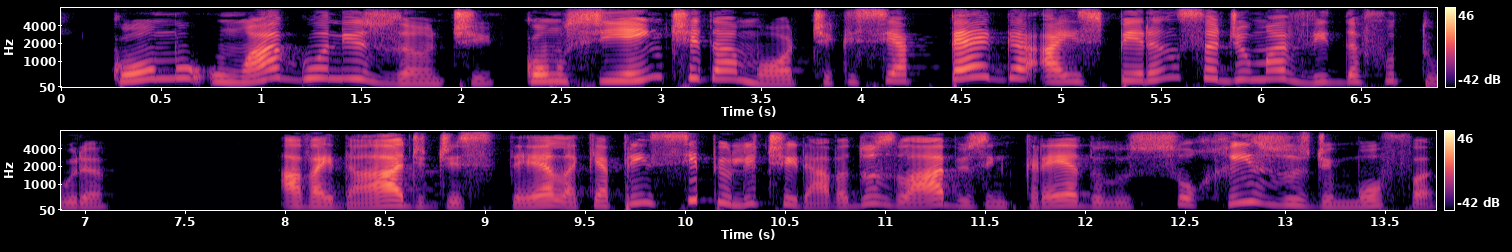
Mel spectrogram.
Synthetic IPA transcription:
kõmʊʔũaɡonizɐ̃nt͡ʃɪkõsiẽnt͡ʃɪd̪ɐmɔɾt͡ʃɪkɪsɪapɛɡɐʔaɪspeɾɐ̃sɐd͡ʒɪũmɐvid̪ɐfut̪uɾɐ | ɐvajd̪ad͡ʒɪd͡ʒɪːst̪ɛlɐkɪapɾĩsipjʊlɪt͡ʃiɾavɐd̪ʊzlabjʊzĩkɾɛd̪ulʊsːoʁizʊzd͡ʒɪmofɐ

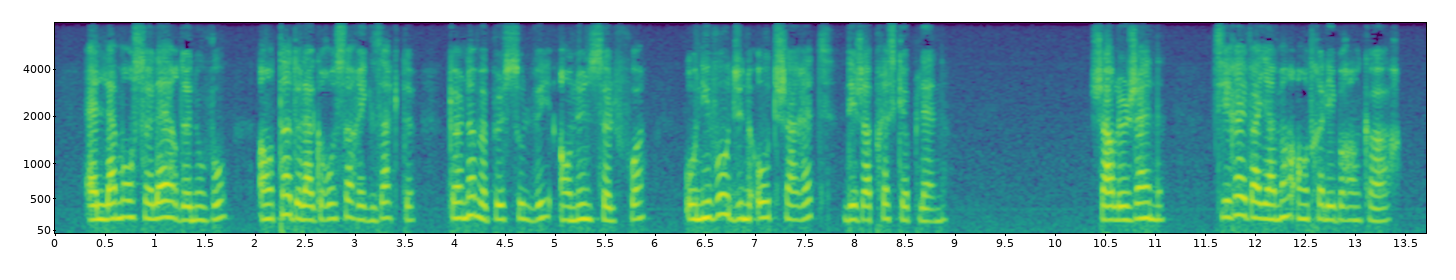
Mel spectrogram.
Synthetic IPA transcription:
ɛlːamɔ̃səlɛːʁd̪ənuvo | ɑ̃t̪ad̪əlaɡʁosœːʁɛɡzakt̪ | kɛ̃nɔmpøsulveɑ̃nynsœlfwa | onivod̪ynoːt̪ʃaʁɛt̪d̪eʒapχɛskəplɛn | ʃaʁləʒɛn | t̪iʁɛvajamɑ̃ʔɑ̃t̪χəlebʁɑ̃kaːʁ

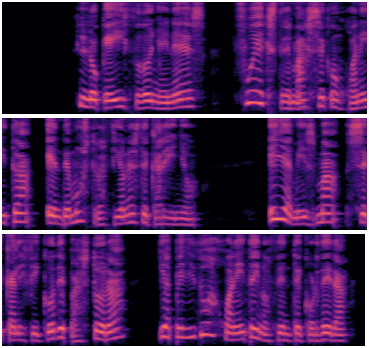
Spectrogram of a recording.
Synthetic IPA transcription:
lo̞ke̞iθo̞ðo̞ɲaine̞s | fwe̞ːkst̪ɾe̞maɾse̞ko̞ŋxwanit̪ae̞nd̪e̞mo̞st̪ɾaθjo̞ne̞zðe̞kaɾiɲo̞ | e̞ʎamizmase̞kalifiko̞ðe̞past̪o̞ɾa | iape̞ʎiðo̞axwanit̪aino̞θe̞nt̪e̞ko̞ɾðe̞ɾa

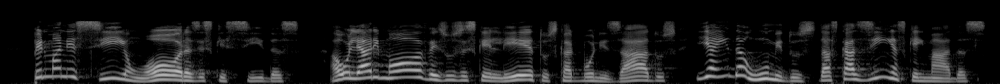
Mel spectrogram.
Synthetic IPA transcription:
peɾmanesiɐ̃w̃ɔɾɐzeskesid̪ɐs | ɐoʎaɾimɔvejzʊzeskelet̪ʊskaɾbonizad̪ʊs | iaĩnd̪ɐũmid̪ʊzd̪ɐskazĩɲɐskejmad̪ɐs

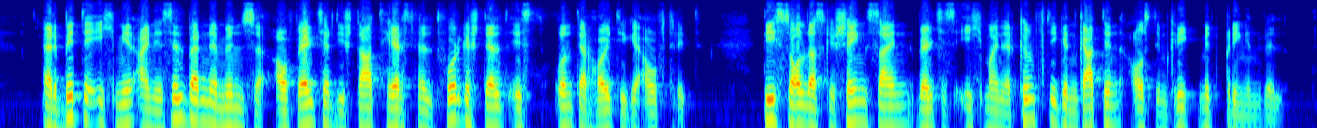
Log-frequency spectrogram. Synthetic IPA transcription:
ʔɛɐbɪtəɪçmiːɐʔa̰ɪnəzɪlbɛʁnəmʏnt͡sə̰ʔaʊfv̥ɛlçədiːʃtatheːɐsfɛltfoːɐɡəʃtɛltɪst | ʔʊnt̚d̥eːɐhɔʏtɪɡə̰ʔa̰ʊftʁ̥ɪt | d̥iːsz̥ɔldasɡ̥əʃɛŋkz̥aɪnvɛlçəsɪçmaɪnəɐkʰʏnftɪɡənɡatɪna̰ʊsd̥eːmkʁ̥iːk̚mɪtb̥ʁɪŋənvɪl

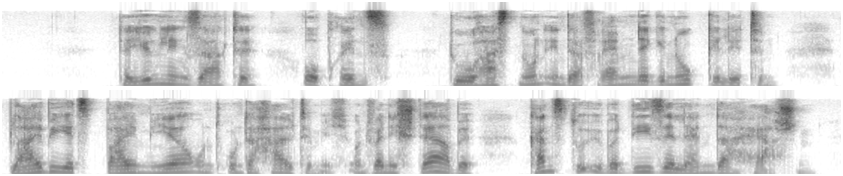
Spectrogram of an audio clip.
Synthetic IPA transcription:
d̥eːɐjʏŋlɪŋzaːk̚tʰə | ʔoːpʁ̥ɪnt͡s | d̥uːɦastnuːnɪndeːɐfʁ̥ɛmdəɡənuːk̚ɡ̥əlɪtʰən̩ | b̥laɪbəjɛt͡st̚b̥aɪmiːɐʊntʰʊntɐhaltʰəmɪ̰çʊntv̥ɛnɪçʃtɛɐbə | kʰanst̚d̥uːʔyːbɐdiːzəlɛndɐhɛ̰ɐʃn̩

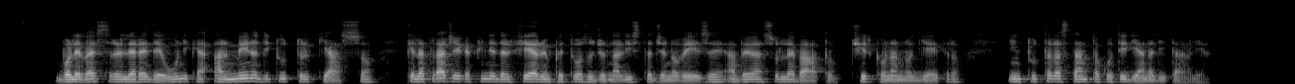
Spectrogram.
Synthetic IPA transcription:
voleːvaɛsːeɾeleɾɛːd̪euːnikaʔalmeːnod̪it̪ut̪ːoilkja̰sːo | kelat̪ɾaːd͡ʒikafiːned̪elfjɛːɾoimpet̪ːuwoːzod͡ʒornalist̪ad͡ʒenovɛːzea̰vɛːvasolːeva̰ːt̪ot͡ʃirkaunanːo̰d̪jɛ̰ːt̪ɾo | int̪ut̪ːalast̪ampakwot̪id̪jaːnad̪it̪a̰ːlja̰

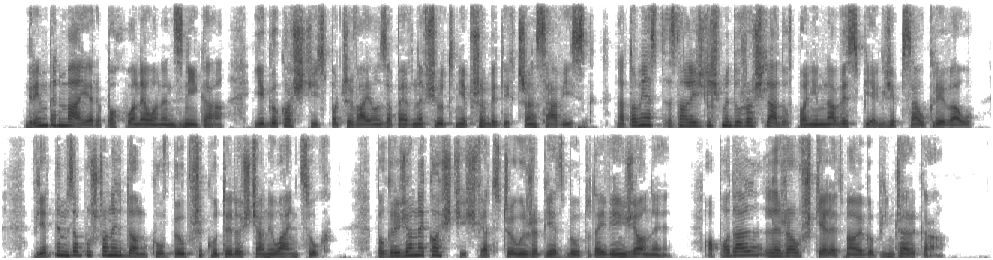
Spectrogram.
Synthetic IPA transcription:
ɡɾimpɛnmajɛ̰ɾpɔxwɔnɛwɔnɛnd̪zɲikajɛɡɔkɔɕt͡ɕispɔt͡ʂɘvajɔ̃w̃zapɛvnɛfɕɾut̪ɲɛpʂɛbɘt̪ɘxt̪ʂɛ̃savʲisk | nat̪ɔmʲjast̪znalɛʑlʲiɕmɘd̪uʐɔɕlad̪ufpɔɲimnavɘspʲjɛ̰ɡd͡ʑɛpsaukɾɘva̰w | vʲjɛd̪̚nɘmzɔpuʂt͡ʂɔnɘɣd̪ɔmkuvbɘwpʂɘkut̪ɘd̪ɔɕt͡ɕanɘwaɲt̪sṵxpɔɡɾɘʑɔnɛkɔɕt͡ɕiɕfʲjat̪t͡ʂɘwɘʐɛpʲjɛzbɘwt̪ut̪ajvʲjɛ̃w̃ʑɔnɘ̰ | ɔ̰pɔd̪alːɛʐawʂkʲɛlɛt̪mawɛɡɔpʲint͡ʂɛɾka̰

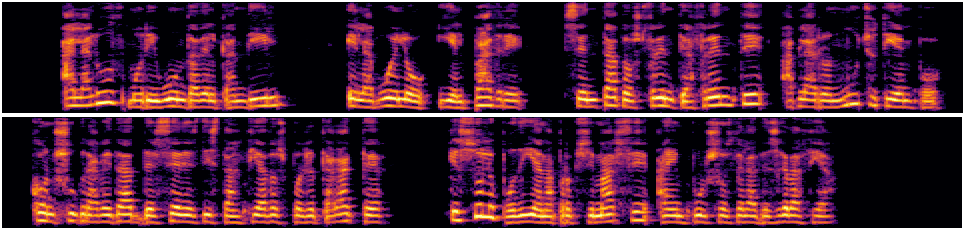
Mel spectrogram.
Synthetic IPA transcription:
alaluθmo̞ɾiβ̞und̪aðe̞lkand̪il | e̞laβwe̞lo̞ie̞lpaðɾe̞ | se̞nt̪aðo̞sfɾe̞nt̪eafɾe̞nt̪e̞aβlaɾo̞nmut͡ʃo̞t̪je̞mpo̞ | ko̞nsuɣɾaβ̞e̞ðad̪̚d̪e̞se̞ɾe̞zðist̪an̟θjaðo̞spo̞ɾelkaɾak̚t̪e̞ɾ | ke̞so̞lo̞po̞ðianapɾoksimaɾse̞ʔaimpulso̞zðe̞laðe̞zɣɾaθja

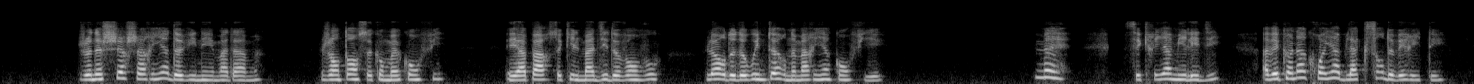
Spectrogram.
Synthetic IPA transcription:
ʒənəʃɛʁʃaʁjɛ̃d̪əvinemad̪am | ʒɑ̃t̪ɑ̃səkɔ̃məkɔ̃fi | eapaʁsəkʲilmad̪id̪əvɑ̃vu | lɔʁd̪ʁəd̪əwĩnt̪œʁnəmaʁjɛ̃kɔ̃fje | mɛ | sekχijamiled̪i | avɛkɛ̃nɛ̃kχwajablaksɑ̃d̪əveʁit̪e

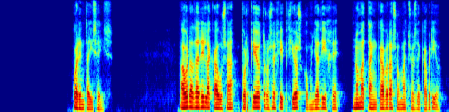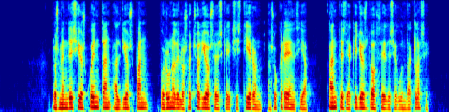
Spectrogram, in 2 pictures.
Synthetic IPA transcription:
kwaɾe̞nt̪ajsejs | ao̞ɾaðaɾe̞lakawsapo̞ɾke̞o̞t̪ɾo̞se̞xipθjo̞sko̞mo̞ʝaðixe̞ | nomat̪aŋkaβ̞ɾaso̞mat͡ʃo̞zðe̞kaβɾio̞ | lo̞zmẽ̞nd̪e̞sjo̞skwe̞nt̪anald̪jo̞span | po̞ɾuno̞ð̞e̞lo̞so̞t͡ʃo̞ðjo̞se̞ske̞ːksist̪je̞ɾo̞nasukɾe̞e̞n̟θja | ant̪e̞zðeake̞ʎo̞zd̪o̞θe̞ðe̞se̞ɣ̞und̪aklase̞

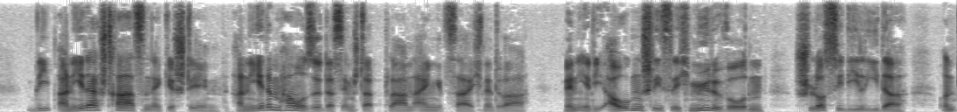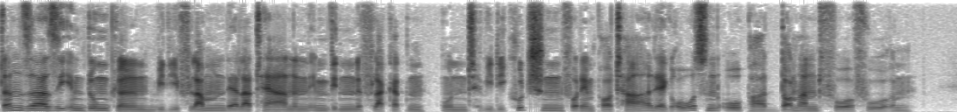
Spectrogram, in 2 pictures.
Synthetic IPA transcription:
b̥liːpanjeːdɐʃtʁ̥aːsn̩ʔɛkəʃteːənʔanjeːɾəmɦaʊzədasɪ̰mʃtat̚pʰl̥aːnʔa̰ɪnɡət͡saɪçnətv̥aːɐ | vɛnʔḭːɐdḭːʔaʊɡŋ̩ʃliːslɪçmyːɾəvʊɐdn̩ | ʃlɔsz̥iːdiːliːdɐʔʊnt̚d̥anzaːziːʔɪ̰mdʊŋkʰl̩nviːdiːflaməndeːɐlatʰɛɐnənʔɪ̰mvɪndəflakʰɐtn̩ʔʊntviːdiːkʰʊt͡ʃn̩foːɐɾeːmpʰɔɐtʰaːldeːɐɡʁoːsn̩ʔoːpɐdɔnɐntfoːɐfuːʁən

